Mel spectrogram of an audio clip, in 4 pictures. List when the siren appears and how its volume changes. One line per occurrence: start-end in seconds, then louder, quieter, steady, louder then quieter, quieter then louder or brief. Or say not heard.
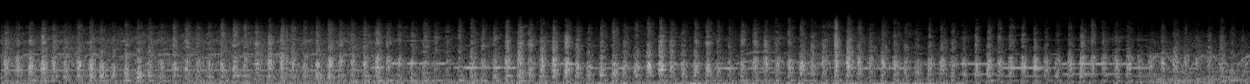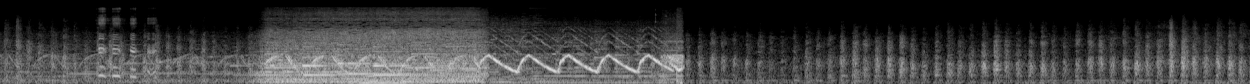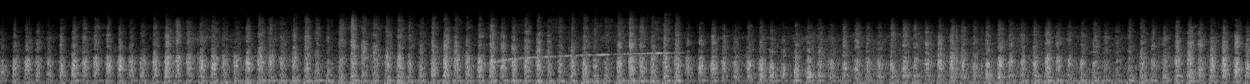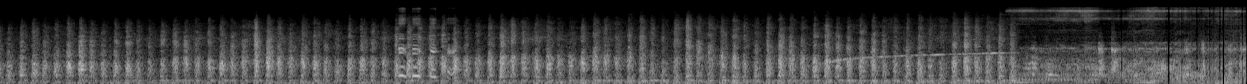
0.0-19.4 louder.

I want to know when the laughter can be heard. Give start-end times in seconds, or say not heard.
13.4-14.1, 41.5-42.1.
